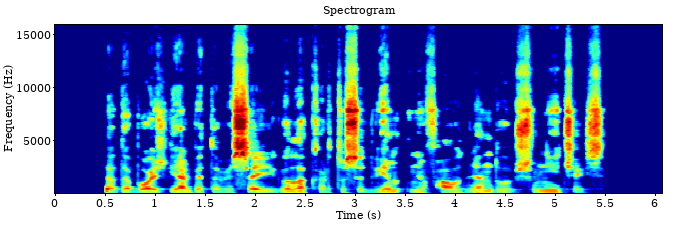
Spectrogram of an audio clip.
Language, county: Lithuanian, Alytus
